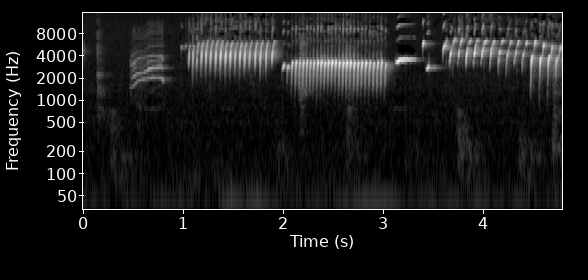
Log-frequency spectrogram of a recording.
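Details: Canary mating song by two males: a short rising chirp, then a high pulsed trill dropping into a lower buzzing rattle, a clear whistle and another quick high trill.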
